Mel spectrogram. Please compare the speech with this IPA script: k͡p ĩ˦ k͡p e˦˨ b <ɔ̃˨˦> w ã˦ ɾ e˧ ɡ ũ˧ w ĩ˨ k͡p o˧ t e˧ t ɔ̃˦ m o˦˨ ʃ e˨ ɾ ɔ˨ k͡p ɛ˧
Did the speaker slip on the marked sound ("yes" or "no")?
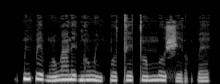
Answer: no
